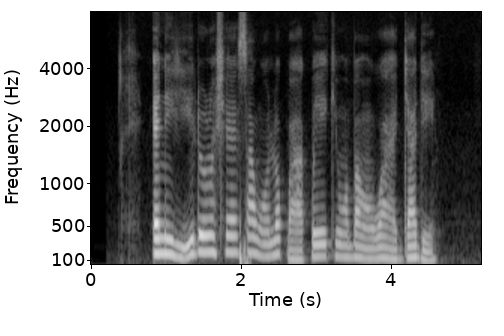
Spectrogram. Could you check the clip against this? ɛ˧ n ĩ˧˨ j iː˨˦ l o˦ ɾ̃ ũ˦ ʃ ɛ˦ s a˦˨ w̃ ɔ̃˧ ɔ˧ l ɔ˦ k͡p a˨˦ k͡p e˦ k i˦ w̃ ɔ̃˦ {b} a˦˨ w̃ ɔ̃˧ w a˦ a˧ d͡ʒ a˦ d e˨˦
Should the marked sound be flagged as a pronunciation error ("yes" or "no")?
no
